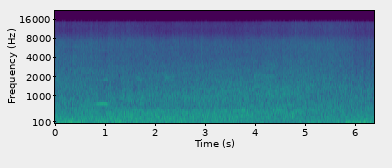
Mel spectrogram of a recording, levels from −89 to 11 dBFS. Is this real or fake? fake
